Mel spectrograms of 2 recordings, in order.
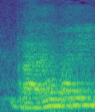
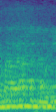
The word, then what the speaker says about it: Raromari: Raromari, no Raramuri ni Raramuri, porque en esta región la variante dialectal así pronuncia su propia etnonimia, ¿no?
